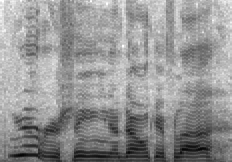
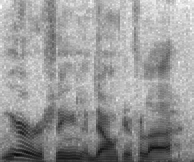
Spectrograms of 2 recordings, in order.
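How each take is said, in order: First: Slow, each word stretched; slow drawn-out. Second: Said in the usual way. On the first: Shown as a demonstration. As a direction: drag the question out slowly.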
